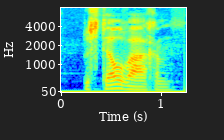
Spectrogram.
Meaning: delivery van
- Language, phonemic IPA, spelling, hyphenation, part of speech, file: Dutch, /bəˈstɛlʋaːɣə(n)/, bestelwagen, be‧stel‧wa‧gen, noun, Nl-bestelwagen.ogg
